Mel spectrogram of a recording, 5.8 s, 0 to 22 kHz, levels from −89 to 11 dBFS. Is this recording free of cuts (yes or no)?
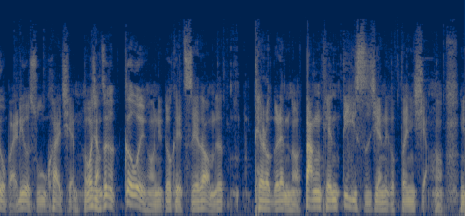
no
